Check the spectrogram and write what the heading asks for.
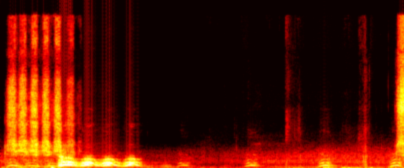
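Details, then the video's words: Kangal named Nazo barking in reaction to a strange female dog up the hill, a stray probably abandoned by its owner; a fast burst of harsh barks, then spaced, higher arched yelps from another dog. "KANGAL NAZO'NUN YABANCI KÖPEĞE TEPKİSİ"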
